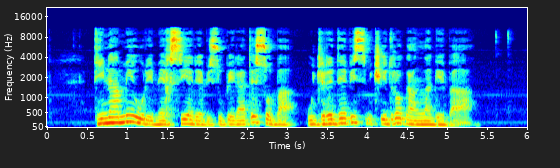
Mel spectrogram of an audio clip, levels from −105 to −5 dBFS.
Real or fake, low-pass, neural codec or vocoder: real; 10.8 kHz; none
